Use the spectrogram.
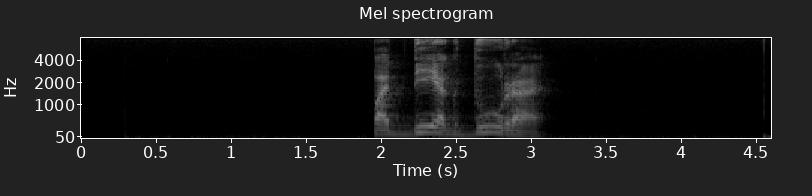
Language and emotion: Russian, angry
